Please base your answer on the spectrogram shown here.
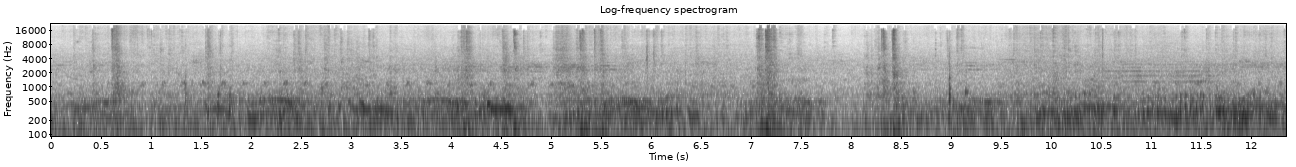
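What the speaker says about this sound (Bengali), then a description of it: "একটা খুবই সুন্দর একটা মাদি কবুতর আছে" A large female pigeon coos repeatedly at close range in soft, rolling phrases, with faint clatter and background noise around it.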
